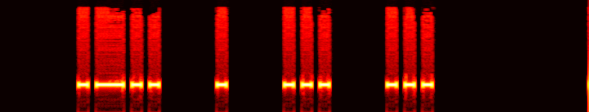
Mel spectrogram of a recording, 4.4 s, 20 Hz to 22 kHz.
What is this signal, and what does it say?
Morse code, heard as a keyed tone, about 18 wpm, spaced as for 12 wpm, 1000 Hz. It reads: LESS
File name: qotdfiles / 12wpm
